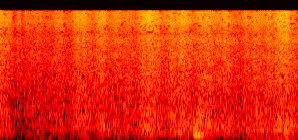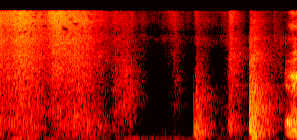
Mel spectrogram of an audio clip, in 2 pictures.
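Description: Black plastic bag rustling and crinkling as a heavy manual transmission is hauled out of it, followed by a few sharp knocks near the end.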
